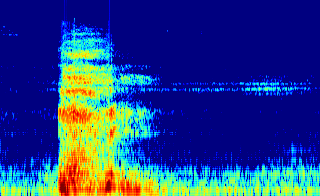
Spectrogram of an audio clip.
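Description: A man coughing close to the microphone: two quick, loud coughs about a third of a second apart, roughly half a second in.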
